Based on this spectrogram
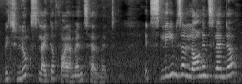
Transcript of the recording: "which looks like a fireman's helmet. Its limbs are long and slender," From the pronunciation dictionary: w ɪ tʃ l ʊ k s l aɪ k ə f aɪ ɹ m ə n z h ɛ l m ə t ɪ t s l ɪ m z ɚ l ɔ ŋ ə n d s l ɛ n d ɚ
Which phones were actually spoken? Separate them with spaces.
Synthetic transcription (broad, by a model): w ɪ tʃ l ʊ k s l aɪ k ə f aɪ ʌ m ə n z h ɛ l m ə t ɪ t s l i m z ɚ l ɔ ŋ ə n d s l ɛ n d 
